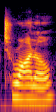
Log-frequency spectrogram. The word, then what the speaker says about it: Toronto: Toronto I was getting Toronto you don't pronounce the T by the way if you want to sound like you belong wait this is why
